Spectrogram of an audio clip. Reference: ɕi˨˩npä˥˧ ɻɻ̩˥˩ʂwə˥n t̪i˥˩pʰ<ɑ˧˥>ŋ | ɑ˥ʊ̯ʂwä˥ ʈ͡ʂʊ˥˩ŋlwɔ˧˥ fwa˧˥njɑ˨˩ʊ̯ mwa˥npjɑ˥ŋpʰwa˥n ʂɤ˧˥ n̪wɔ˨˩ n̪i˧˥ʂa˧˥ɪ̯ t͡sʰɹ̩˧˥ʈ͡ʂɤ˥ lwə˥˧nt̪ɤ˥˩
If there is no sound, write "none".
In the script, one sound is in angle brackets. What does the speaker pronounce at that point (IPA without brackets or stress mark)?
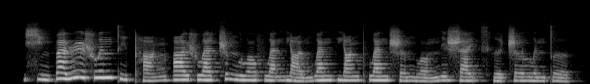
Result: ɑ˧˥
